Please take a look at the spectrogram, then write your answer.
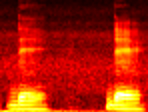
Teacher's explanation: where instead of the air going outward like in English right we're gonna be making the air go inward so it's gonna go in the reverse direction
